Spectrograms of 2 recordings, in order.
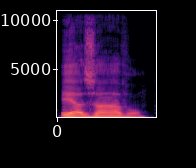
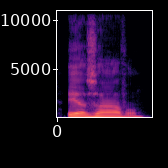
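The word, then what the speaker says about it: Ιεζάβελ: It's pronounced in Greek Eazavel. The accent is on the alpha. Eazavel. And it looks like a B, remember, as a va sound.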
